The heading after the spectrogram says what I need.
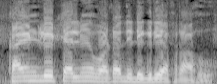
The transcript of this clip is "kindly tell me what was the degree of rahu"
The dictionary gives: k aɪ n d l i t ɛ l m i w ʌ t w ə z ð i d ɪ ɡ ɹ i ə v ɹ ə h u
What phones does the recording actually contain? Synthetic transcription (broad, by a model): k aɪ n d l i t ɛ l m i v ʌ t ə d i d ɪ ɡ ɹ i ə f ɹ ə h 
